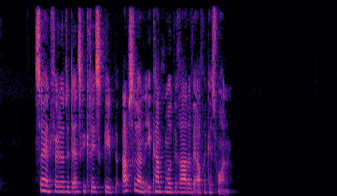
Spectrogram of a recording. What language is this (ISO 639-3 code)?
dan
